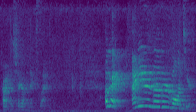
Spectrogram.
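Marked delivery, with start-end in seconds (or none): 2.1-3.9 calling out. Real, not acted. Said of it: "calling for volunteers".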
